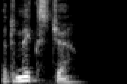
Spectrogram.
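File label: "admixture", British English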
